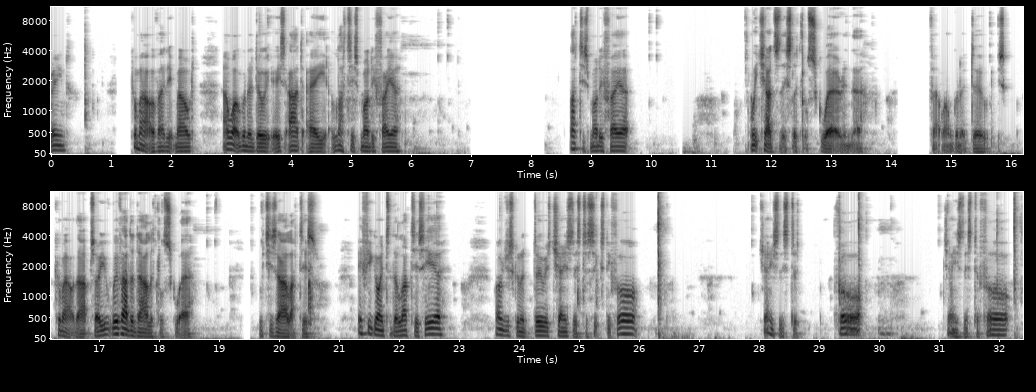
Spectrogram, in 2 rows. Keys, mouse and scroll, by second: 0.6 Tab, 3.6 click, 6.7 click, 10.1 click, 11.5 scroll, 11.6 middle click, 12.0 middle click, 12.1 middle click, 12.3 middle click, 12.5 middle click, 13.7 middle click, 15.8 click, 18.7 click, 19.0 click, 19.7 click, 22.7 click, 23.8 click, 25.0 typing, 26.3 Return, 28.1 click, 29.1-29.9 typing, 31.2 click, 32.0 typing, 32.3 Return.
